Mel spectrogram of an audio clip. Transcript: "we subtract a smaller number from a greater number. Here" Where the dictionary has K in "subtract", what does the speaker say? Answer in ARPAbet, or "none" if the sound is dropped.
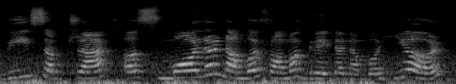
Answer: K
